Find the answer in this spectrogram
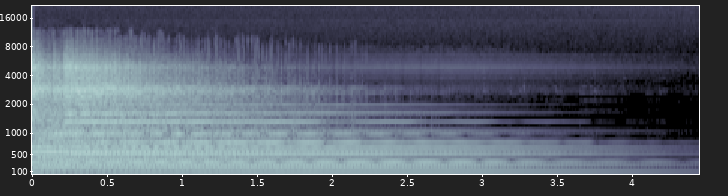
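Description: Outro music: a distorted electric guitar strikes a final chord right at the start and lets it ring, slowly fading away.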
